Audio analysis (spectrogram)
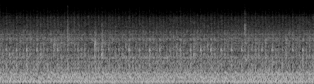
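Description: KIOTI manual-transmission tractor engine idling close by, a steady low rumble with even knocking pulses held at constant loudness throughout, no talk.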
